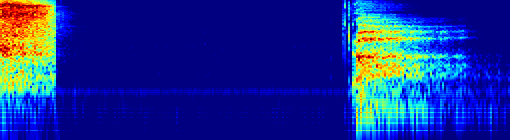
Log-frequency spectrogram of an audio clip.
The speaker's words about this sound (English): You know what I just did? Let me tell you. I breathed in something called oxygen.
